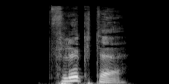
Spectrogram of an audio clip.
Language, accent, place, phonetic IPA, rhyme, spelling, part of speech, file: German, Germany, Berlin, [ˈp͡flʏktə], -ʏktə, pflückte, verb, De-pflückte.ogg
- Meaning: inflection of pflücken: 1. first/third-person singular preterite 2. first/third-person singular subjunctive II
